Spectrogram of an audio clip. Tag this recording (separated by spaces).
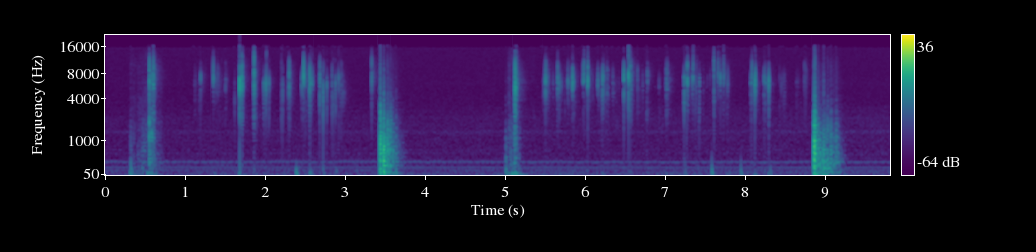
game rolling die dice roll board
